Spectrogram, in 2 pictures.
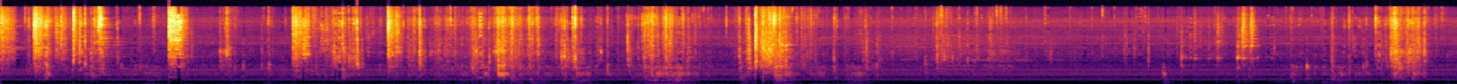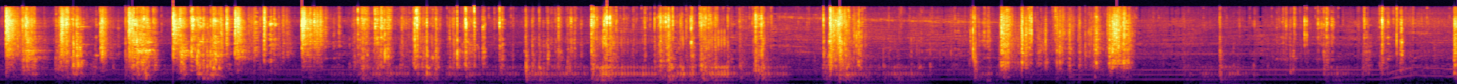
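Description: Scrap steel being unloaded by hand from a pickup truck bed: irregular clanks, bangs and scrapes as sheet-metal panels and a steel hot water tank are dragged across the bed and dropped off. A steady low hum runs underneath.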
